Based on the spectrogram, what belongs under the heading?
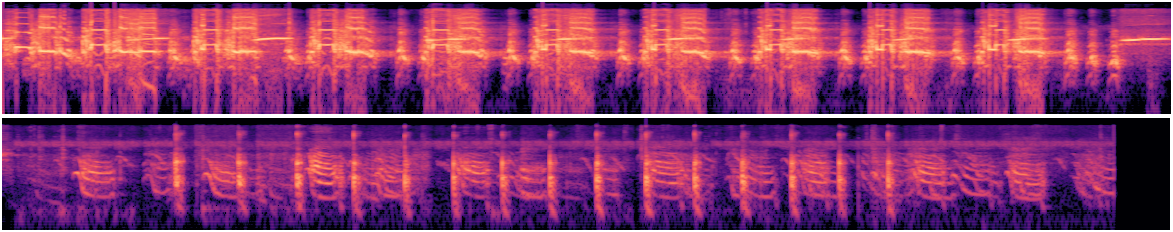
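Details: Female painted francolin: five seconds of loud, dense, grating calls, then a single high whistle. A softer run of quick, evenly repeated scratchy notes follows and fades out.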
